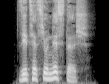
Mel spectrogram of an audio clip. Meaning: secessionist, secessionistic
- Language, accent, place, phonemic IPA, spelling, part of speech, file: German, Germany, Berlin, /zet͡sɛsi̯oˈnɪstɪʃ/, sezessionistisch, adjective, De-sezessionistisch.ogg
